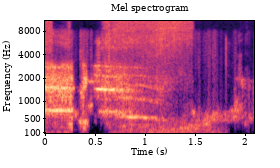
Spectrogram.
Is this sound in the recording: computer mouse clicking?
no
